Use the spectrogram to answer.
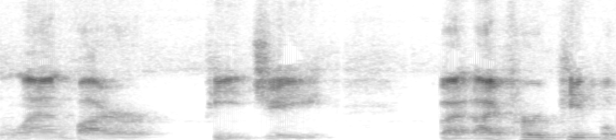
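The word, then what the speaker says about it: Llanfair PG: there that's the nickname so everyone calls it landfire pg but i've heard people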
